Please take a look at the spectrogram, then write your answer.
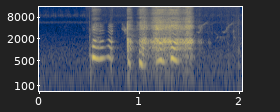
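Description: A few quick chirps from returning birds followed by a burst of fluttering, flapping wings mixed with more tweets, lasting about a second and then stopping, with no voices.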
